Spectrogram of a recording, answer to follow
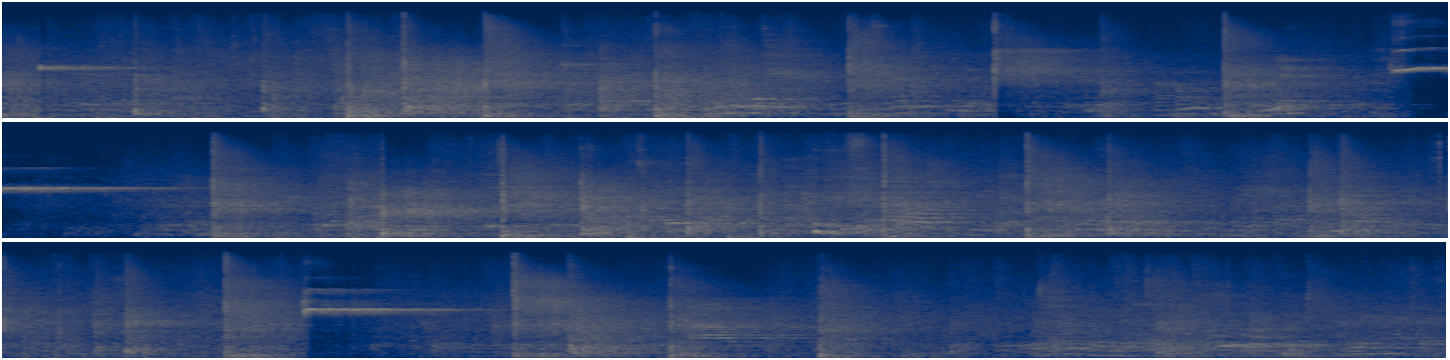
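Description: Indoor volleyball play: the ball being struck and thudding on the floor again and again, with a coach's whistle blown three times: a short blast at the start and two longer blasts, about ten seconds in and near twenty-four seconds in.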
